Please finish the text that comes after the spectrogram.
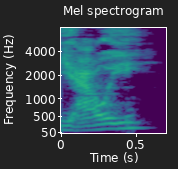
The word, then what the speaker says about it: yaoi: You all familiar with yaoi? Oh, yeah. So that the fact that Nat's the one person that's like, no. Who? Wait, it's gay. You know what yaoi is, Matt? It's not even, is yaoi gay?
